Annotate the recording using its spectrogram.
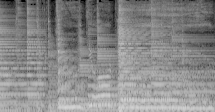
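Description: Acoustic guitar being strummed, with new chords struck at the start, about a second in and about two and a half seconds in, each left ringing.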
